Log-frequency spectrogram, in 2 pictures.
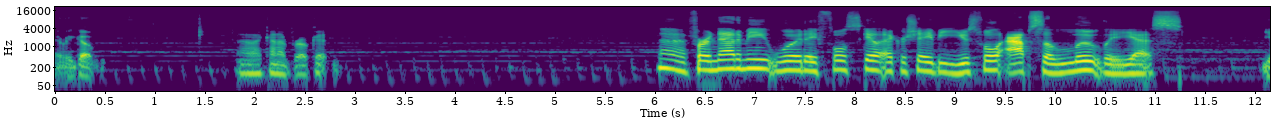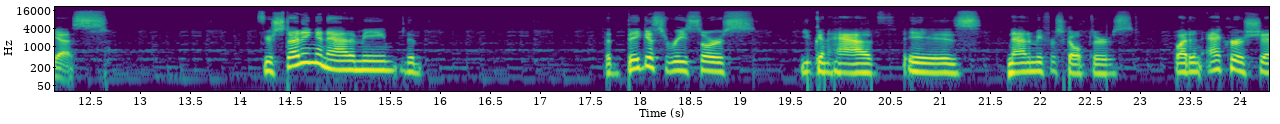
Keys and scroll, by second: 1.3 ctrl+z, 1.5 ctrl+z, 2.0 ctrl+z, 2.2 ctrl+z, 2.7 ctrl+z, 3.0 ctrl+z, 3.3 space, 4.1 space, 10.1 space, 11.0 ctrl+z, 11.4 ctrl+z.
